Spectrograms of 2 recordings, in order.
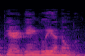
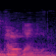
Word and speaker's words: paraganglioma: Doctor, just for clarification, is it pronounced paraganglioma or paraganglionoma? I often add in the extra vowel, so it's a paraganglioma.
